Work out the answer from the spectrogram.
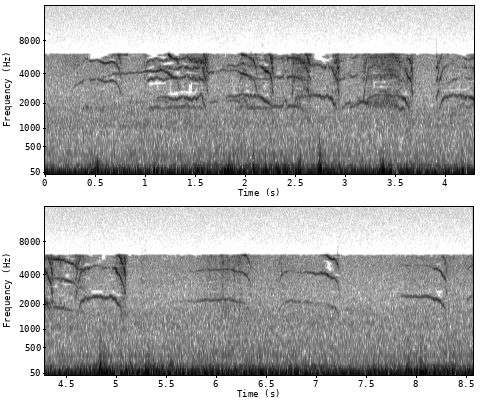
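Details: At breakfast, a starling gives a busy burst of arched and downslurred whistles that thins to a few drawn-out whistles toward the end, over a low steady rumble and a few soft knocks.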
